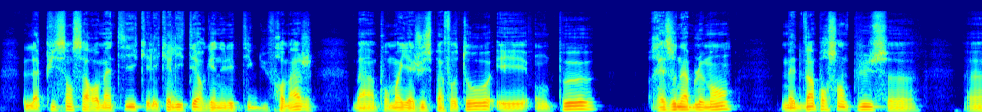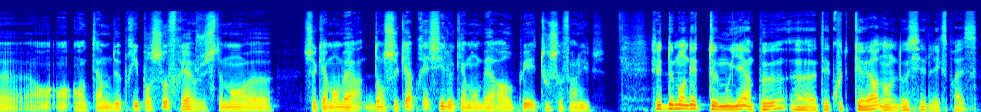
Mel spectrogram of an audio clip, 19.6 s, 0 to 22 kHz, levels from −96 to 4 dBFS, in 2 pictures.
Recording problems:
none

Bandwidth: 14.5 kHz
